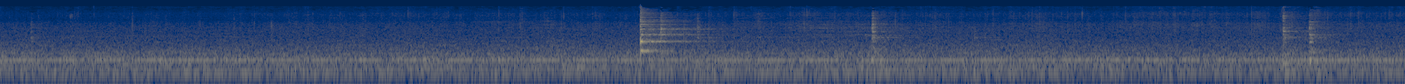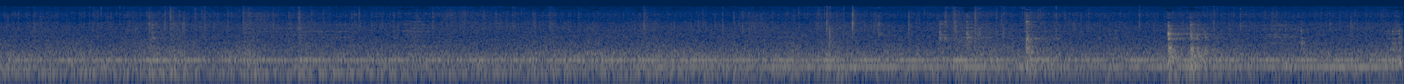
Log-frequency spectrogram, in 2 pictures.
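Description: Dosa frying in oil on a nonstick pan over a gas burner: a steady sizzle, with about five short sharp clinks of metal utensils spread through it.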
